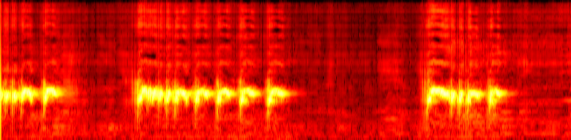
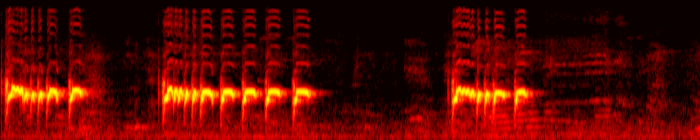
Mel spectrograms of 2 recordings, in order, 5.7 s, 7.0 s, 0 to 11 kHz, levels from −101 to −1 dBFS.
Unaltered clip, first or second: second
